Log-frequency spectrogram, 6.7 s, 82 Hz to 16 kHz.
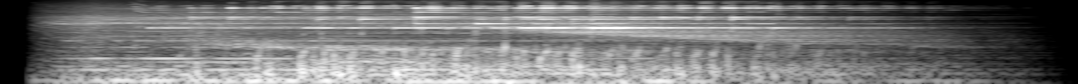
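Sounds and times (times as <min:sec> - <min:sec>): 
magical stone sound: 0:01.0 - 0:05.8.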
